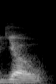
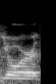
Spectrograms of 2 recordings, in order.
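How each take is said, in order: First: The word ends in a vowel without R. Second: The word ends with a clear R sound. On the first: The speaker calls it right. "It's actually Yo" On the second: The speaker calls it wrong. "it's not your. They mispronounced it"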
